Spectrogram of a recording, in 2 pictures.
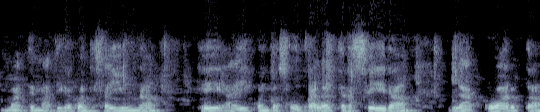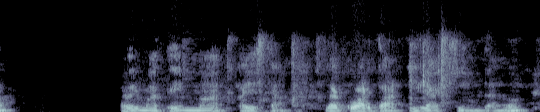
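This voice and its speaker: A male teacher patiently explaining a grammar lesson step by step, checking in with students with quick questions. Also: on the low side, lively intonation, vocal fry, mellow, husky. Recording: muffled lo-fi recording.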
